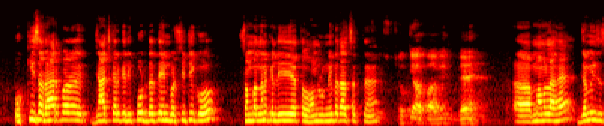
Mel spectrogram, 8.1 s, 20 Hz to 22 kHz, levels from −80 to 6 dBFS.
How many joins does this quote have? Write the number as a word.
one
